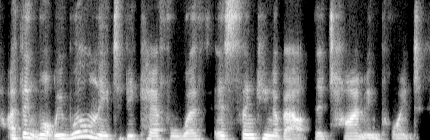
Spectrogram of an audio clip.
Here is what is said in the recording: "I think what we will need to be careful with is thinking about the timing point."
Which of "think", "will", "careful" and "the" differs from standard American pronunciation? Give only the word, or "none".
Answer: none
